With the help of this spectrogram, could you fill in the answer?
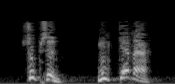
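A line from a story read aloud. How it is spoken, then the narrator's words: Shouting. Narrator (Vietnamese): Quách Tĩnh quát lên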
